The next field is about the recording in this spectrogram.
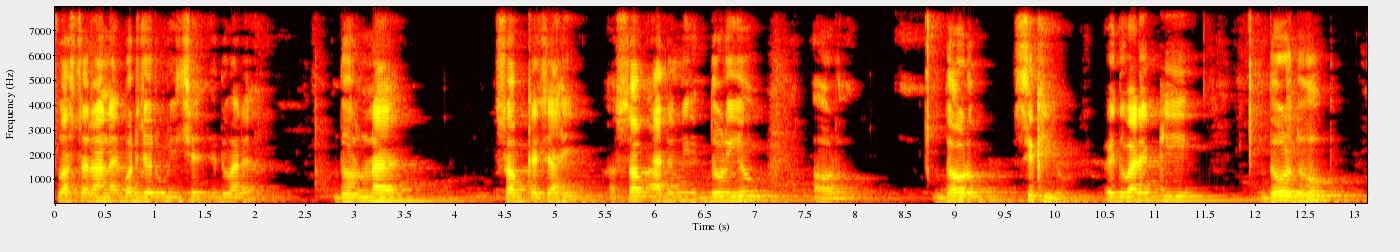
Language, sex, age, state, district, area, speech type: Maithili, male, 45-60, Bihar, Madhubani, rural, spontaneous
